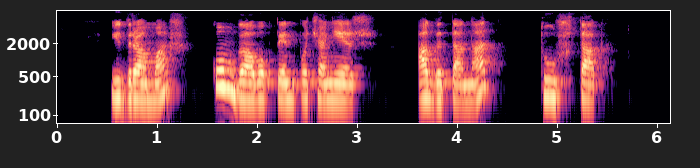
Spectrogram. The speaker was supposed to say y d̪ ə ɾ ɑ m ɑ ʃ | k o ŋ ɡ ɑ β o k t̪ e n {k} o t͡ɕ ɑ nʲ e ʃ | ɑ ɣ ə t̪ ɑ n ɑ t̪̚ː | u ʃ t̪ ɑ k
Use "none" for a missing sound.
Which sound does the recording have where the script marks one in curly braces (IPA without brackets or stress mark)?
p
